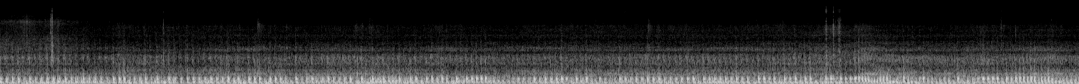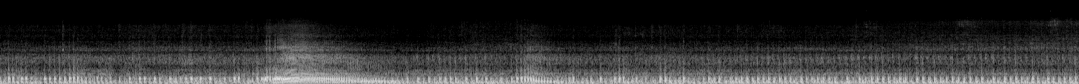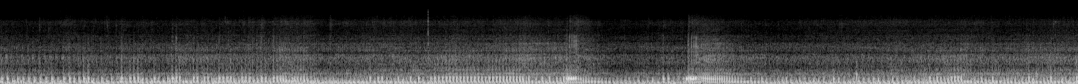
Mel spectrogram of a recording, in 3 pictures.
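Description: Dirt bike engine running along a rough trail, revving up and falling back several times, with the strongest rev about halfway through. Occasional knocks and rattles come from the bike over the uneven ground.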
